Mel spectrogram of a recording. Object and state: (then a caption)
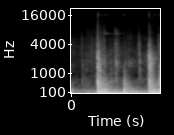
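Loose cable gland inserts rattling on a bolt. Spare 5 mm inserts from the cable glands on a boat's side solar panel mounts hang loose on a small bolt and are tapped against it, showing the rattle they make in the wind. A few dull, low thunks knock in quick succession, each dying away quickly. The loose inserts have left a tap mark on the bolt and are to be fixed with a blob of sealant.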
